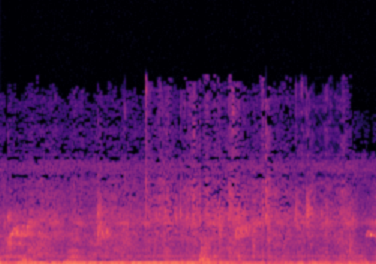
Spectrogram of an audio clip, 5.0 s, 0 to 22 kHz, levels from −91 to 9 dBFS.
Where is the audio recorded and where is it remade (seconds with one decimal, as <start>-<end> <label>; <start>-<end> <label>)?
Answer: 0.0-4.0 recorded; 4.0-4.6 remade; 4.6-5.0 recorded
